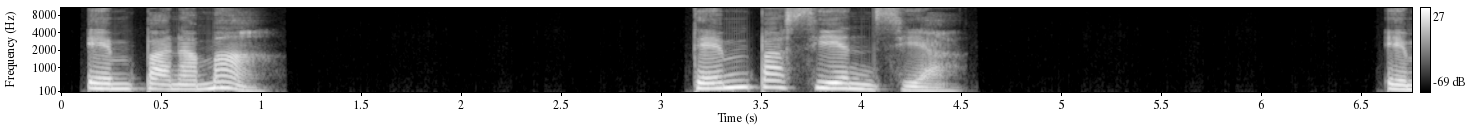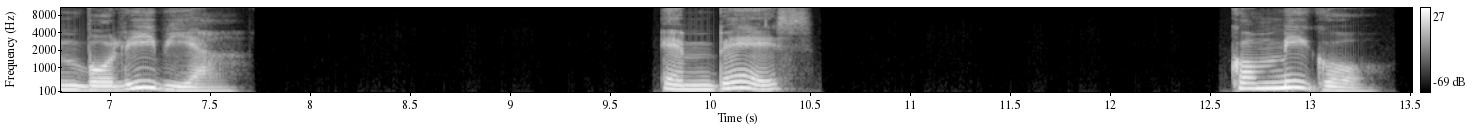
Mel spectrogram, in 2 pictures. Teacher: Before the letters P, B, V, and M, the letter N is pronounced as M.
